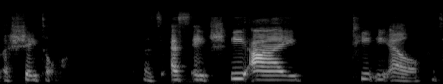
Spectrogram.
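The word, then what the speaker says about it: sheitel: wig the wig in yiddish is called a shaytal that's s-h-e-i-t-e-l that's how i would spell it schaetel um so some places just allow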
